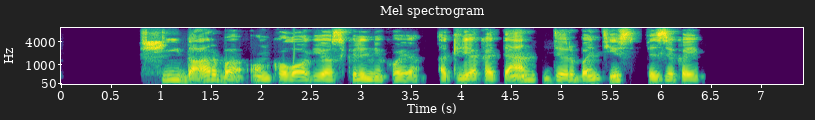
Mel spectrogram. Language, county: Lithuanian, Vilnius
